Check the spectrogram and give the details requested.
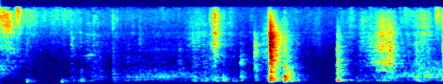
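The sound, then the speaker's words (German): Soft wooden knocks and rustling as a cupboard is opened and a cutting board is pulled out, with a louder clatter midway and another thump near the end. No one speaks. “Ich hole jetzt noch ein Brett.”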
